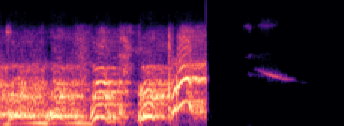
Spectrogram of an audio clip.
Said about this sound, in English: Got some dogs. Oh, man. So sorry.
